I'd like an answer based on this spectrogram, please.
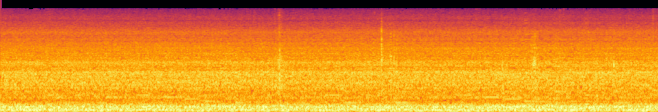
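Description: Steady low rumbling noise with a few faint light ticks.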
